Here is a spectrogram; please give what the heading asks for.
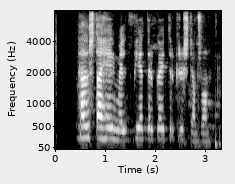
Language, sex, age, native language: Icelandic, female, 18-19, Icelandic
